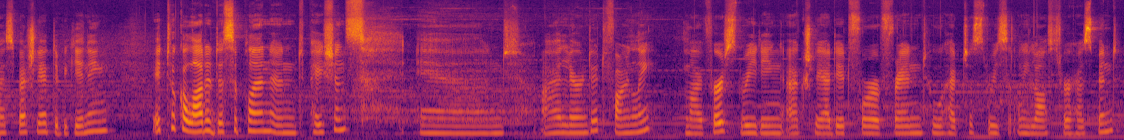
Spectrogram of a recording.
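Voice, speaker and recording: A woman from Switzerland, a medium calmly and steadily explaining her work in a documentary interview. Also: mid-range voice. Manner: calm, explanatory, measured. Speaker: automatic writing medium.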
